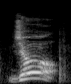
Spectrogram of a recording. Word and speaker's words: 城: 兵庫県出身、中学 1 年生、12 歳、白と書いてジョーと読む、ジョーことジョーエリコです。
